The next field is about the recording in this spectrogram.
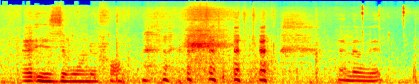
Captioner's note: laughing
